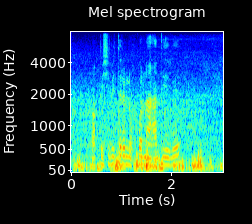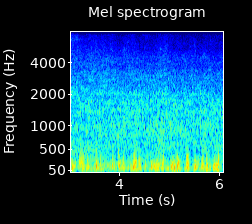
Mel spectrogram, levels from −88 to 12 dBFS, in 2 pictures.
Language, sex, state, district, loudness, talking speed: Odia, female, Odisha, Khordha, -21 LUFS, 60 wpm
